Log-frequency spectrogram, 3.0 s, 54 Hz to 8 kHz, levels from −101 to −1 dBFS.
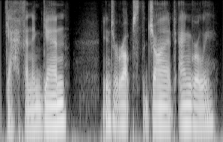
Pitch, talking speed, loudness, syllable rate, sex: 95 Hz, 120 wpm, -19 LUFS, 5.0 syllables/s, male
